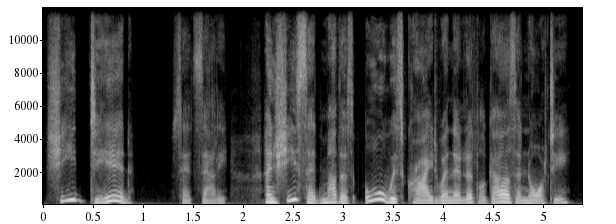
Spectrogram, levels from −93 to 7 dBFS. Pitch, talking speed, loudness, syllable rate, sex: 200 Hz, 180 wpm, -20 LUFS, 5.0 syllables/s, female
